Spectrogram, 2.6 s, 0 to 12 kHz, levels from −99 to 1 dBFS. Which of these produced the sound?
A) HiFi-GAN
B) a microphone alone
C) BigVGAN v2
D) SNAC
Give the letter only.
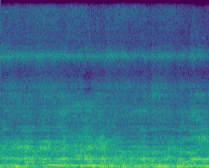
D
